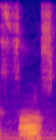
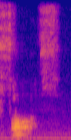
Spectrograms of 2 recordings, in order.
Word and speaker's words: Thoth: the writer weight not only that but the thoth deck oh she calls it thought and shield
